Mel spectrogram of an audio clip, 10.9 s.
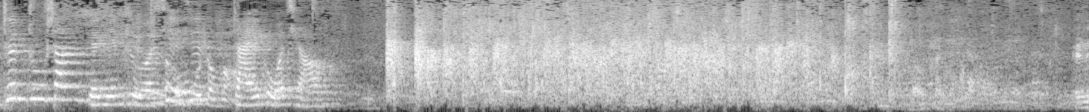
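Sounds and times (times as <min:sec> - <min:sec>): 
speech: 0:00.0 - 0:03.5
audience applause: 0:03.8 - 0:09.5.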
